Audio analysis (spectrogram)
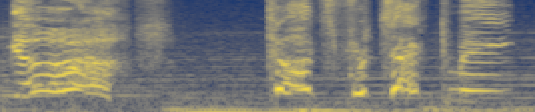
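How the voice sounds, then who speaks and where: A man's voice: very high voice, slow pace, vocal fry, exaggerated voice. A man voicing a timid, polite young rookie undertaker in a video game, with formal, deferential speech. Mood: terrified. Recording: faint music behind the voice.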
